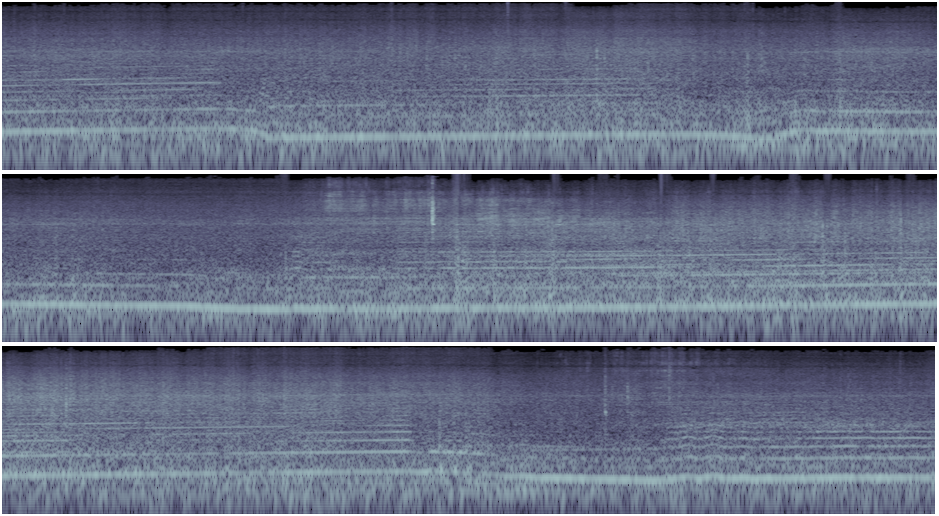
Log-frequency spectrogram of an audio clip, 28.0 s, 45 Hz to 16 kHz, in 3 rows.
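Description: Muffler-deleted 2008 Honda Fit Sport race car engine pulling hard on track, heard from inside the cabin. The engine note climbs slowly, drops sharply in pitch three times and jumps up once, as gears are changed, over steady road and tyre noise.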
